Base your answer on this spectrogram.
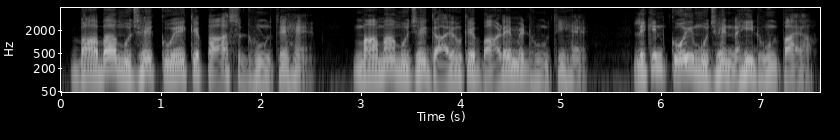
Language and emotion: Urdu, neutral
